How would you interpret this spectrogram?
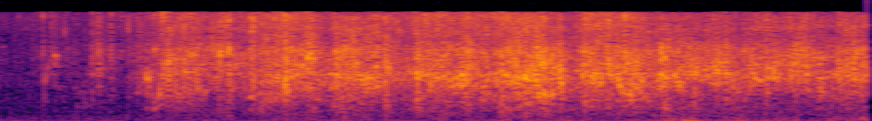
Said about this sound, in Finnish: No niin, eihän tämä vaskaus tämän kummempaa ole. Vaskoolia pyöritetään ja välillä heilutetaan sillä lailla, että vesi vie mennessään maata pois. Ja kulta tietenkin raskaampana painuu aina, kun vaskoolia heilutetaan, niin pohjemmaksi.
